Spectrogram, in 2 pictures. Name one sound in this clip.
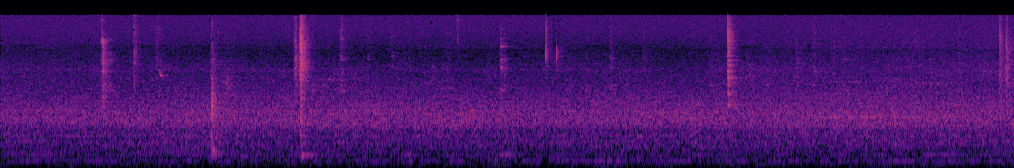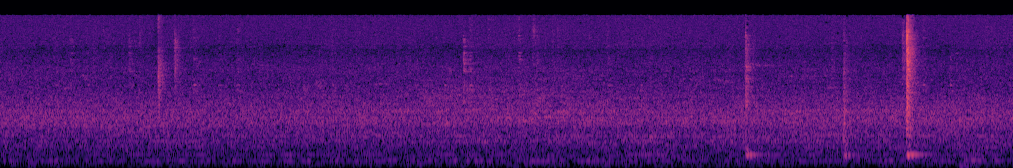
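A pigeon pecks grain from a glass jar with sharp taps.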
